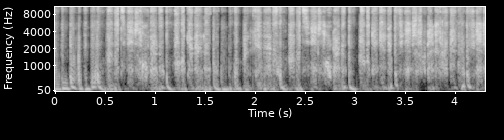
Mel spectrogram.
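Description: Solo human beatboxing into a handheld microphone: a fast, dense run of percussive mouth sounds with short pitched sweeps between them.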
